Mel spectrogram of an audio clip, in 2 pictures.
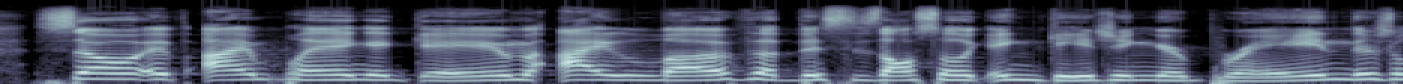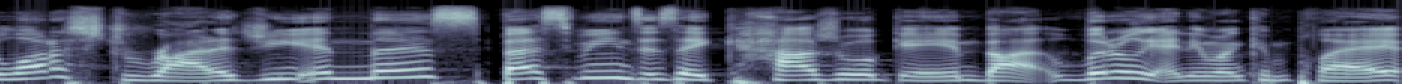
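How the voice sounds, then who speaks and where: An animated woman's voice with an American accent, fairly high in pitch, lively in intonation, at a moderate pace. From Texas, Dallas. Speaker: podcast host. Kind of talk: solo podcast intro; casual chat. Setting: home recording.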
